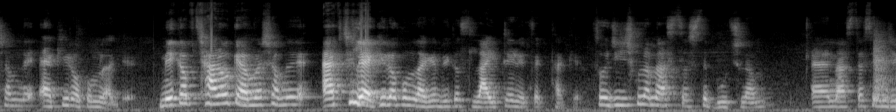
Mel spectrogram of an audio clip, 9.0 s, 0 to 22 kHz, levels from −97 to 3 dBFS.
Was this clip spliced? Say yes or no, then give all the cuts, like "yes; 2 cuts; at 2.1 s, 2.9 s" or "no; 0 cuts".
no; 0 cuts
